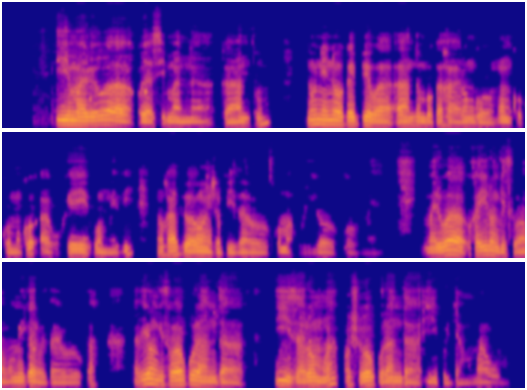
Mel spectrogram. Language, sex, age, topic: Oshiwambo, male, 18-24, finance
